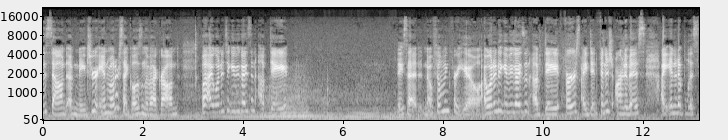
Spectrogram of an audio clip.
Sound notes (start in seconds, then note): 5.3 loud motorcycle engine rev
